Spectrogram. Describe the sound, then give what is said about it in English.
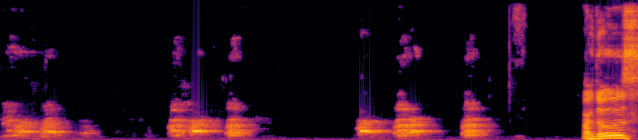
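Dogs barking in short clustered bursts of two or three barks, separated by quiet gaps, with a louder drawn-out vocal sound at the end. “Are those dogs in the movie, or are those your dogs? No, they're mine. Those are mine.”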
